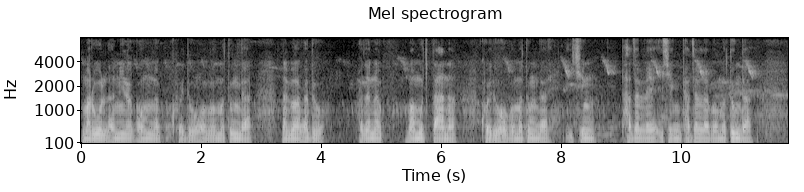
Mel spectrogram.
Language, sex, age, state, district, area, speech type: Manipuri, male, 45-60, Manipur, Tengnoupal, rural, spontaneous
